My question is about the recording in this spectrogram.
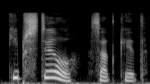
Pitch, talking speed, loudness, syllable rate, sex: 230 Hz, 160 wpm, -18 LUFS, 3.2 syllables/s, female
